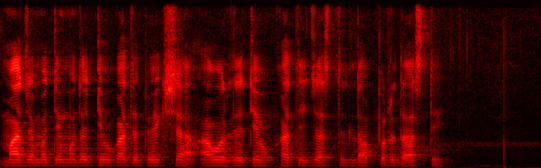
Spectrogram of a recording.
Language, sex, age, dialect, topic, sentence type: Marathi, male, 60-100, Standard Marathi, banking, statement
